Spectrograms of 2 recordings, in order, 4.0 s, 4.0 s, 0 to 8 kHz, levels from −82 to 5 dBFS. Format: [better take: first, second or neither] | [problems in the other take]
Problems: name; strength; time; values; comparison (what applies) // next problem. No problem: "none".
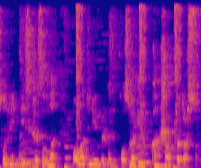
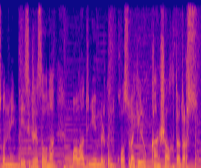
second | noise reduction (classical method WPE with log-MMSE)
